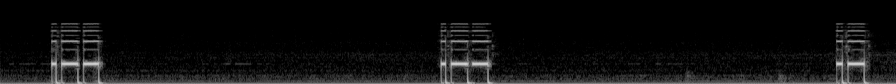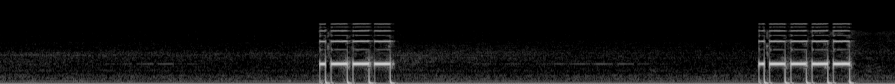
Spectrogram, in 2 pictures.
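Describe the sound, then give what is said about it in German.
Five short bursts of Morse code beeps sending numbers in the ninth lesson of a Morse code course, each a quick cluster of clipped, mid-pitched tones, spaced a few seconds apart over a steady low hum and faint hiss. No one speaks. “hier ist Degat 1 Kilo November mit einem Morseunterricht, neunte Lektion. Ich gebe jetzt Zahlen.”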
